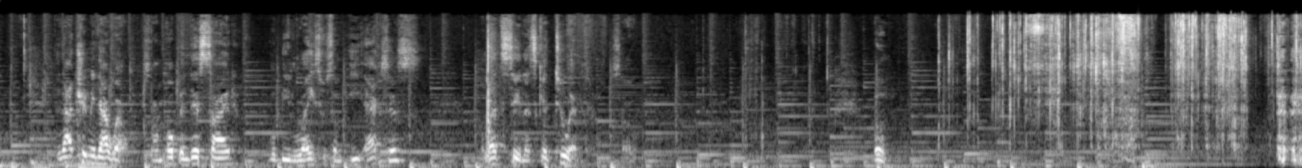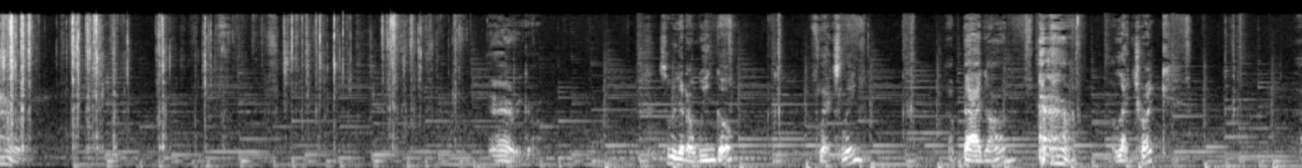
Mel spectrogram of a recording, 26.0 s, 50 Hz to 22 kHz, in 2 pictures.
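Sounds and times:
background music: 0.0 - 26.0
foil wrapper tearing and crinkling: 9.4 - 17.8, 23.3 - 23.9.

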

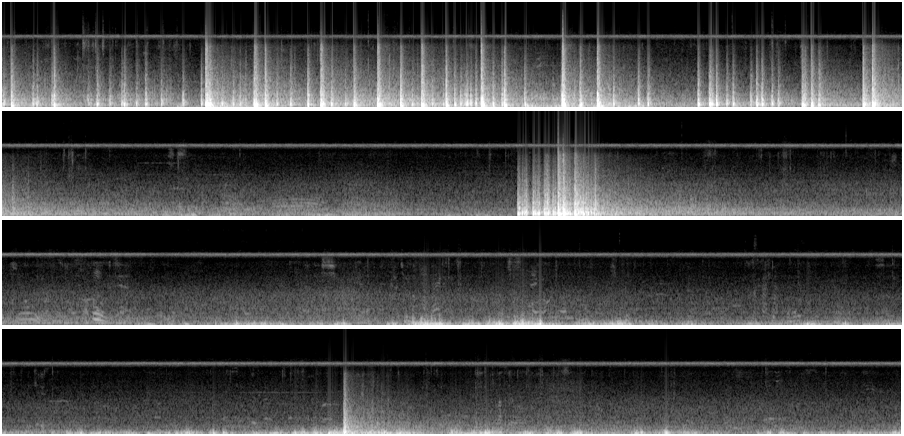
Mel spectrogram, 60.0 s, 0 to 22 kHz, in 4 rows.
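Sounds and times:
fireworks bursting: 0.0 - 16.4, 23.6 - 27.6, 50.5 - 58.2
high insect trill: 0.0 - 59.9
loud rumbling boom: 3.3 - 15.6, 50.6 - 54.7.

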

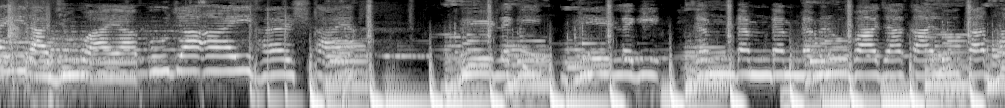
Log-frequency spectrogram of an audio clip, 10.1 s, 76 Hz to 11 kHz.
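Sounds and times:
child-like singing voice: 0.0 - 3.8, 4.5 - 10.0
deep bass beat: 3.1 - 10.0.

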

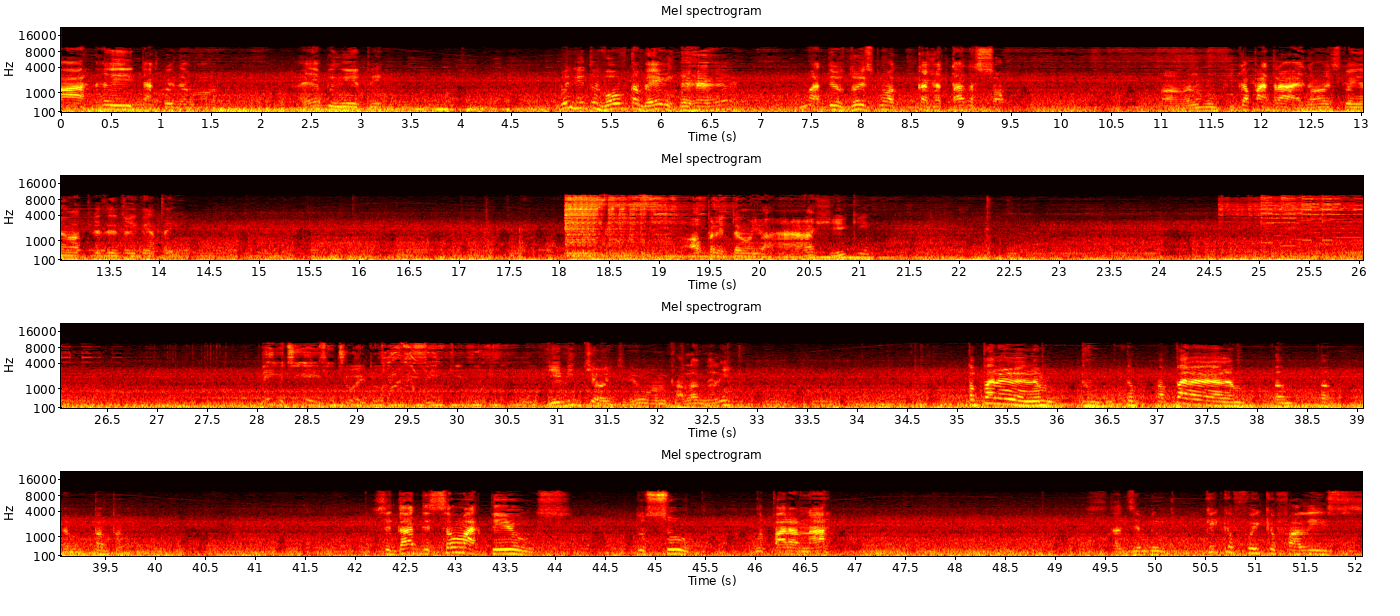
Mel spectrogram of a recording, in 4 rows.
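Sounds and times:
truck engine and road drone: 0.0 - 52.0.

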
